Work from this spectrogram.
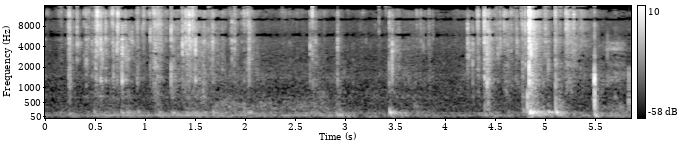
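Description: A hand with long pink nails holds a solid green bar of soap while a metal box-cutter blade scrapes and cuts crumbly shavings from its edge. The sound is a steady, soft, gritty scraping with a low rumble underneath and fine crackles on top. Near the end come a few sharper, louder cuts.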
